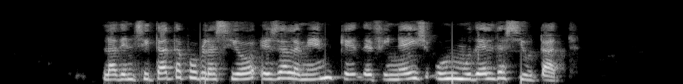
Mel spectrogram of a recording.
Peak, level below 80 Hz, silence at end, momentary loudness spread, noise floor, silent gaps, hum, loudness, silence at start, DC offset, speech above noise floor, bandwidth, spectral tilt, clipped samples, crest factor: 0 dBFS; -50 dBFS; 1.1 s; 6 LU; -79 dBFS; none; none; -13 LUFS; 1.05 s; under 0.1%; 66 dB; 8.2 kHz; -3.5 dB/octave; under 0.1%; 14 dB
